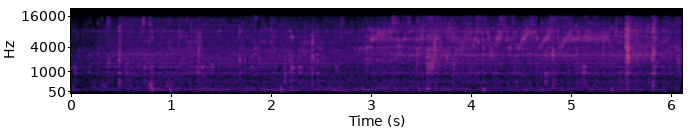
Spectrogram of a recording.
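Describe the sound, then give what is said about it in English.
Small pieces of hog fat render into lard in a large aluminum pot over low heat, sizzling steadily with a dense, bright hiss, scattered with small sharp pops and crackles that grow busier partway through. A low hum sits underneath, and no one speaks. “As the fat cooks, it hisses and pops, releasing a golden liquid.”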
